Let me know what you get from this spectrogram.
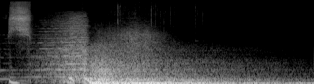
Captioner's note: impact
